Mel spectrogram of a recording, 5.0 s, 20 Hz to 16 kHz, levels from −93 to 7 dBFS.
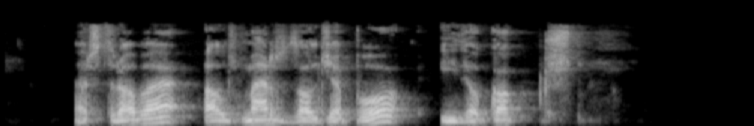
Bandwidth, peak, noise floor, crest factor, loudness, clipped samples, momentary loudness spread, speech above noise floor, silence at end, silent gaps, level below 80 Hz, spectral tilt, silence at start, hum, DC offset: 8 kHz; -2 dBFS; under -90 dBFS; 18 dB; -18 LUFS; under 0.1%; 8 LU; over 73 dB; 1.2 s; none; -54 dBFS; -5 dB/octave; 0.5 s; none; under 0.1%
